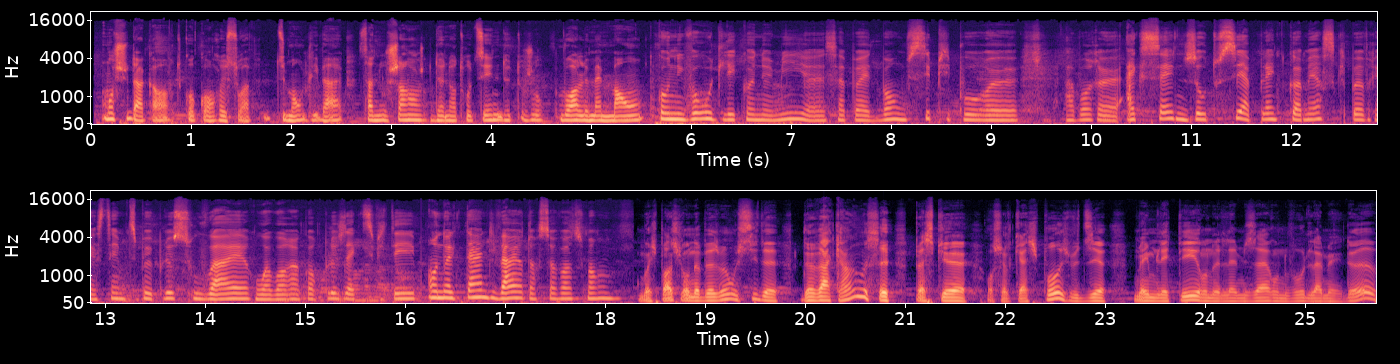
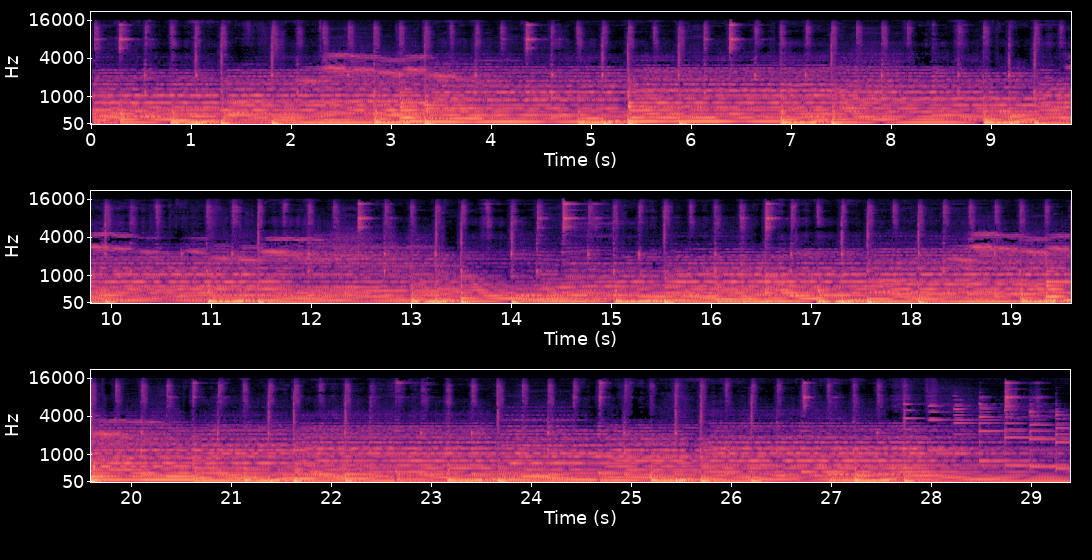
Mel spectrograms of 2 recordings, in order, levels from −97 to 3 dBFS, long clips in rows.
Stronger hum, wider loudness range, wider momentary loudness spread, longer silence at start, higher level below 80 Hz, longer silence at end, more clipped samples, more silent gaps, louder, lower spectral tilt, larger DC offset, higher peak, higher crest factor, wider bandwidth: neither; about the same, 4 LU vs 2 LU; about the same, 9 LU vs 7 LU; about the same, 0.05 s vs 0 s; second, -40 dBFS vs -28 dBFS; about the same, 0 s vs 0 s; neither; neither; first, -19 LUFS vs -24 LUFS; second, -5 dB/octave vs -6.5 dB/octave; neither; first, 0 dBFS vs -6 dBFS; about the same, 18 dB vs 16 dB; about the same, 16 kHz vs 15.5 kHz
